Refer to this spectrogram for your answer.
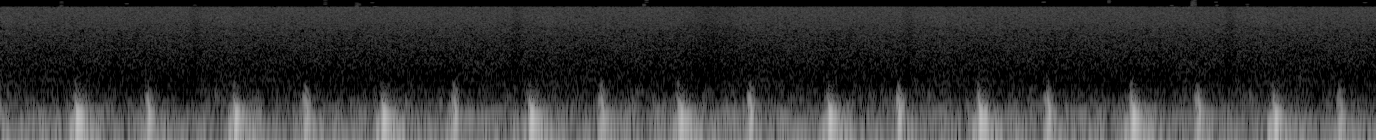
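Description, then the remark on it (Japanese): A muffled human heartbeat thumps steadily in low, soft double beats, repeating at a calm, even pace with nothing else in the background. “私の心臓の音。”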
